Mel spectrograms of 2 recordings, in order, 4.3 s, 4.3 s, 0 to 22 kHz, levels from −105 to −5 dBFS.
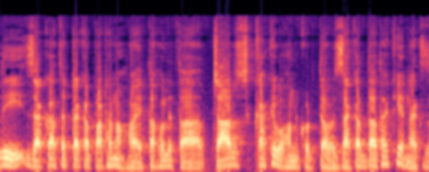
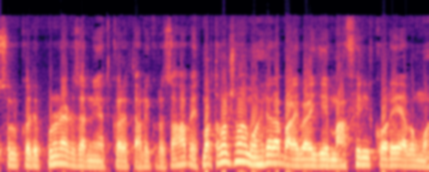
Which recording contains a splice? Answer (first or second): second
